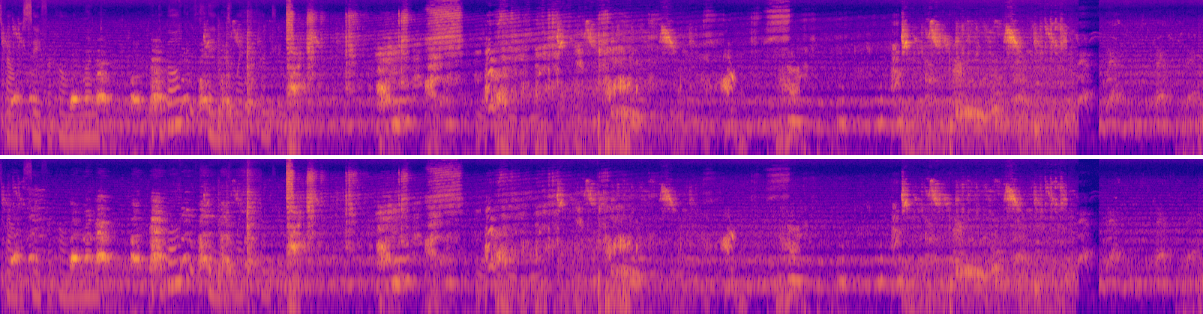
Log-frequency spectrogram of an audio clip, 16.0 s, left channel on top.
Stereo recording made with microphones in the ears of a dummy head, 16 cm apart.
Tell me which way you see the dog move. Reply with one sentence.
You can hear the dog go from the right side to the left.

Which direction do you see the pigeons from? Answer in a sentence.
You can hear the pigeons on the left.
